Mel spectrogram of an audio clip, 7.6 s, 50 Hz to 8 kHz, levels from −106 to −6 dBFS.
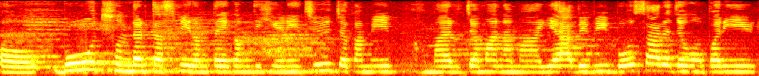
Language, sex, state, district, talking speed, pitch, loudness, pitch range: Garhwali, female, Uttarakhand, Tehri Garhwal, 165 wpm, 230 Hz, -16 LUFS, 220-240 Hz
